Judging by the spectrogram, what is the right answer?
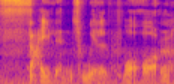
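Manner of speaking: breathy villain voice, near-whispered, barely above breath. Trying out a voice while talking about a recurring villain, Palpatine impression. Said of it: "that's turning more into Palpatine".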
